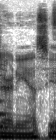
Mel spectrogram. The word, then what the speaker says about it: Xerneas: The movie is related to Xerneas. Did I say that right? – Xerneas, yeah.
